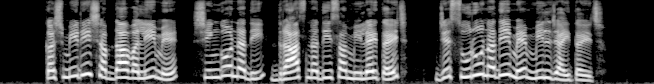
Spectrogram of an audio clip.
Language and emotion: Maithili, neutral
